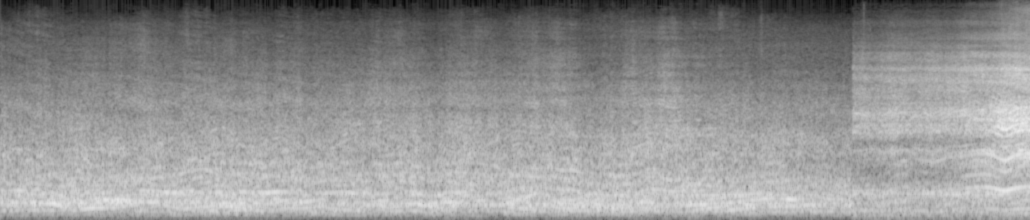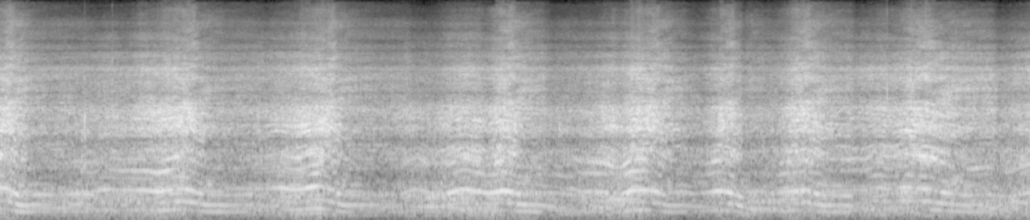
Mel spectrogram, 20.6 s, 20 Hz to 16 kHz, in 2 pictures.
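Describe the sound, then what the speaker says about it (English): 305 sprint cars at Attica Raceway Park, first a low engine drone, then a loud pack roaring off turn four with repeated surging revs as the cars sweep past, strong and close. "Ready to rock and roar off turn 4. First of 4 heats for the Fremont Fence and Guardrail 305 sprint cars."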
